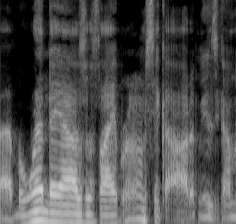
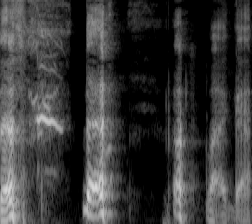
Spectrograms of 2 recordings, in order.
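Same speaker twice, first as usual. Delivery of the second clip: stifling laughter, higher; 10 semitones higher than usual. Reacting to another speaker's joke, trying not to laugh. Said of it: "I'm trying not to laugh".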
